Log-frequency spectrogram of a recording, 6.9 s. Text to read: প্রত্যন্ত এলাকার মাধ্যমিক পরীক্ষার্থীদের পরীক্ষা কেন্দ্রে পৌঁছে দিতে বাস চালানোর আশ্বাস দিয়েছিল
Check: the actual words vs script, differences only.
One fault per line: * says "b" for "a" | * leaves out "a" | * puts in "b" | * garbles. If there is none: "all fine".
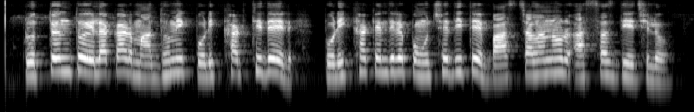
all fine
